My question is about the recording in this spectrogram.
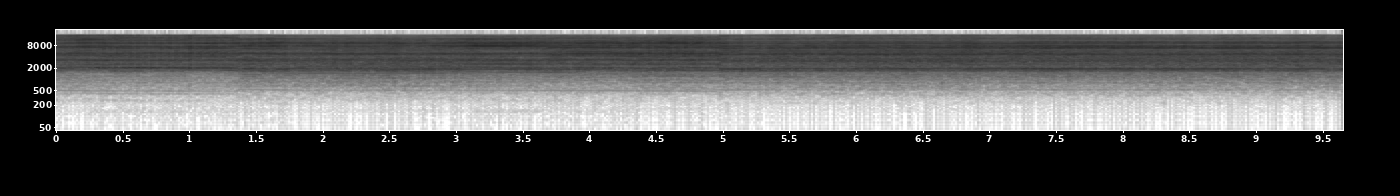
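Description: Handheld angle grinder with a cut-off wheel cutting into a weld on the frame of a 1949 Allis-Chalmers G tractor. It runs at a steady, even pitch with a high whine throughout.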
